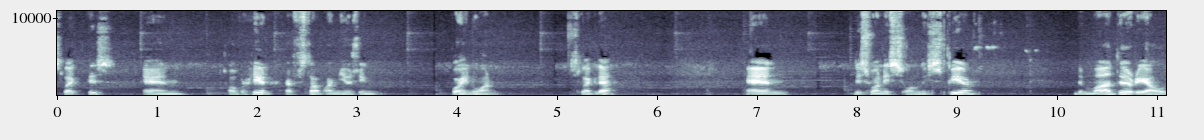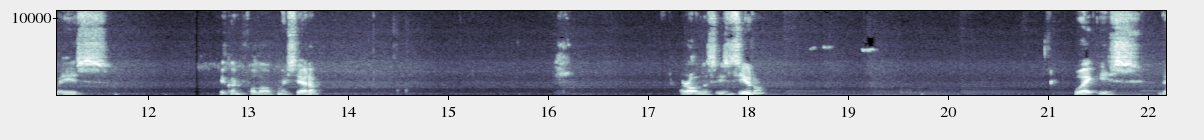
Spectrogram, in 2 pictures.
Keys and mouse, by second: 5.1 Escape, 8.7 g, 9.3 Escape, 12.4 click, 14.4 n.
